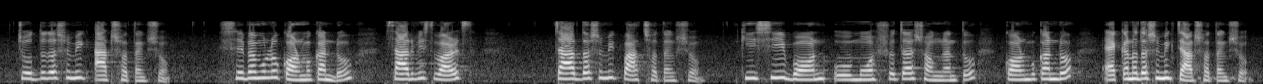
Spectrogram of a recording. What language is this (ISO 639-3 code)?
ben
